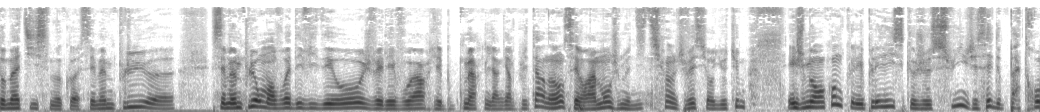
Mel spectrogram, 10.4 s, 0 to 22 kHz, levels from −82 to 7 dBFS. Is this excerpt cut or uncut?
uncut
